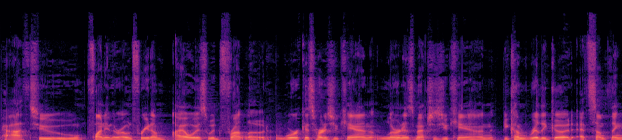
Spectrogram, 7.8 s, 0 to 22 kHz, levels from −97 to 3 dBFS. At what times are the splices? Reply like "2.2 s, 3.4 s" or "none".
0.9 s, 2.1 s, 3.5 s, 6.2 s

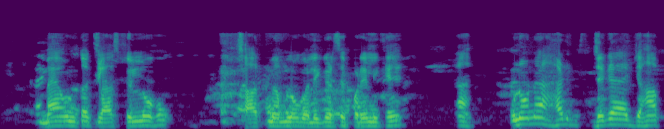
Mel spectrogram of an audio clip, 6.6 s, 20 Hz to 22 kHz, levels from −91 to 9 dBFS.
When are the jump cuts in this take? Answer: none

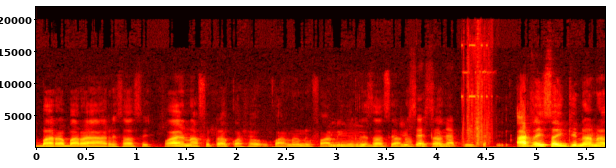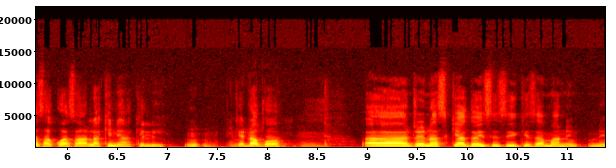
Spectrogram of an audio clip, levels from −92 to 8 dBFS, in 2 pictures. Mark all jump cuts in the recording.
4.4 s

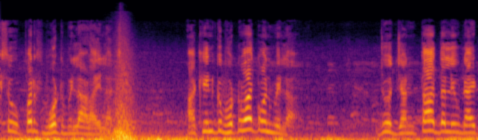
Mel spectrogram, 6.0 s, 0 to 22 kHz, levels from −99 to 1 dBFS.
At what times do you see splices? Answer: 1.5 s

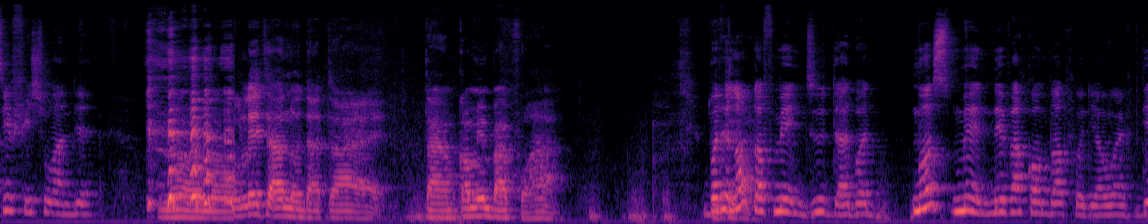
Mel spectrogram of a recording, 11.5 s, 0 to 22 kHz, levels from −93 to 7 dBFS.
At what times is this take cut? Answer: 2.4 s

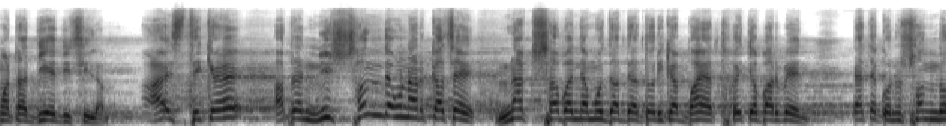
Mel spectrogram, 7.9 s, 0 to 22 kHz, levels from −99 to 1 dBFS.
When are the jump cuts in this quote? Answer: 1.3 s

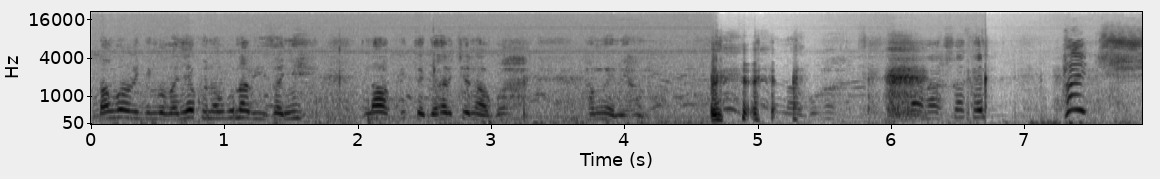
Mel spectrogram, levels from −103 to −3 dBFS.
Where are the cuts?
6.7 s

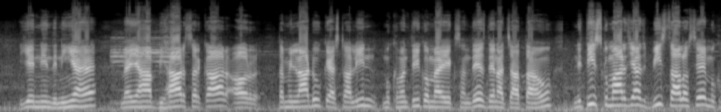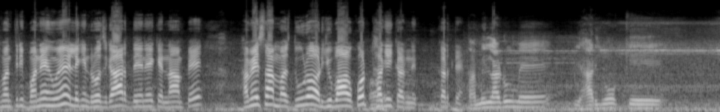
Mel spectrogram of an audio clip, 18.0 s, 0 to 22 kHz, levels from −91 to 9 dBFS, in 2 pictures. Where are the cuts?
7.0 s, 14.8 s

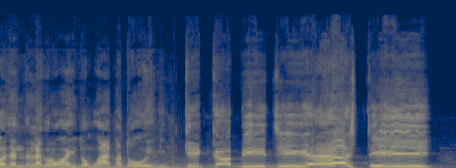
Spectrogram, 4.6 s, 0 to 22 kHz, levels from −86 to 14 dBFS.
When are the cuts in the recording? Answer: 1.7 s

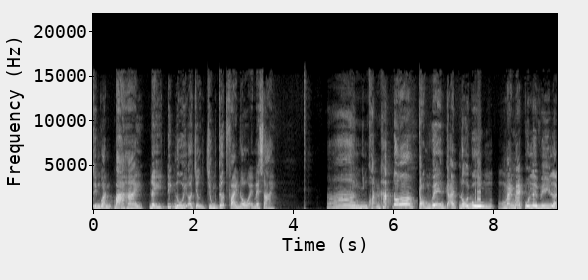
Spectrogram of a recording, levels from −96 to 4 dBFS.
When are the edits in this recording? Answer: 6.4 s

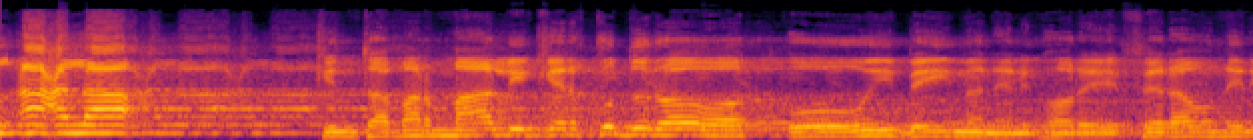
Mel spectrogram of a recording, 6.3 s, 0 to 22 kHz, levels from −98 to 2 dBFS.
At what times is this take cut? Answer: 1.5 s

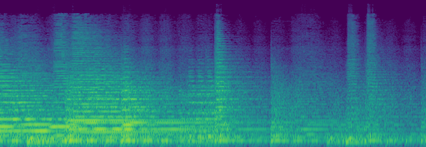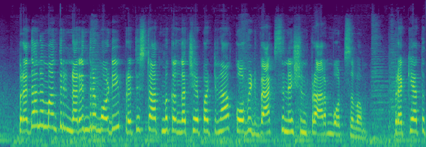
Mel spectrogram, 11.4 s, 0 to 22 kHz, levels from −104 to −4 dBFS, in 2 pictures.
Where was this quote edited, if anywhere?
none

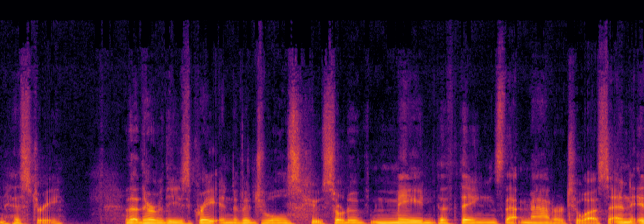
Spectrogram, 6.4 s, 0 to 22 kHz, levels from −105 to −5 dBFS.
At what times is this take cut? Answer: 1.3 s

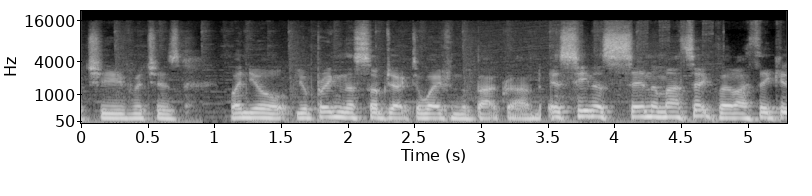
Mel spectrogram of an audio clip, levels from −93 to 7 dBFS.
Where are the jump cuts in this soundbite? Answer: 3.4 s

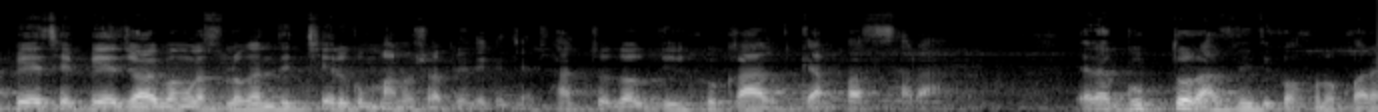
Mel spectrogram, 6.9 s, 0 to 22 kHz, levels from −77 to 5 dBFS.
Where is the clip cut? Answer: 2.8 s

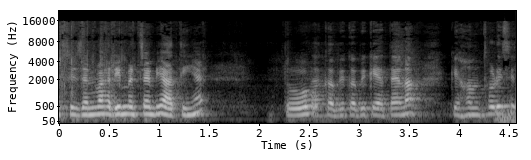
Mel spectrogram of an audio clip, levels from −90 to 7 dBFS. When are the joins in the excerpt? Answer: 2.7 s

